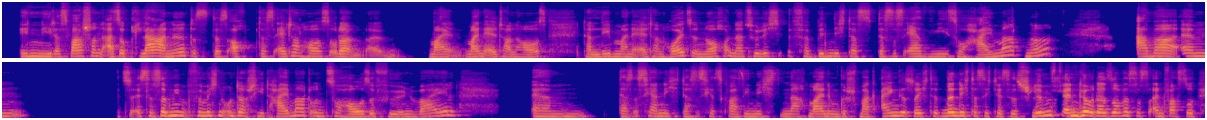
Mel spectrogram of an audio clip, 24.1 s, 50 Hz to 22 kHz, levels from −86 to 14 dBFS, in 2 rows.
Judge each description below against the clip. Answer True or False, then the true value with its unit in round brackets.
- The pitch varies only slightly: False (3.0 semitones)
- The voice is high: True (195 Hz)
